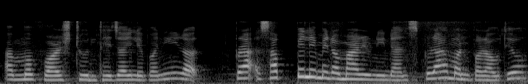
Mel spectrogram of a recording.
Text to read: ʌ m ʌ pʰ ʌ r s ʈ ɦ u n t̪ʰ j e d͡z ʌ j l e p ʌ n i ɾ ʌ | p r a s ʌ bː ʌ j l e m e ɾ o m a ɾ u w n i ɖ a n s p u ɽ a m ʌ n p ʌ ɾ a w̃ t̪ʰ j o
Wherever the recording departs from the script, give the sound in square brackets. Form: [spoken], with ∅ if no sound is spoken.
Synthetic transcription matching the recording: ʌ m ʌ pʰ ʌ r s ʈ ɦ u n t̪ʰ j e d͡z ʌ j l e p ʌ n i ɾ ʌ | p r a s ʌ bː ʌ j l e m e ɾ o m a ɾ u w n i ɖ a n s p u ɽ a m ʌ n p ʌ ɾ a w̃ t̪ʰ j o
